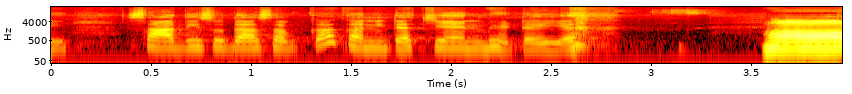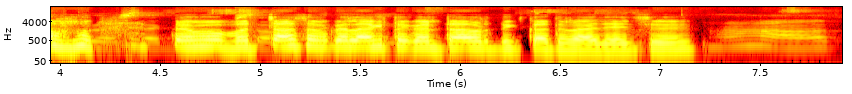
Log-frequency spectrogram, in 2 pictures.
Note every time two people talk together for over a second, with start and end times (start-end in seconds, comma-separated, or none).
4.0-5.8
